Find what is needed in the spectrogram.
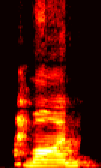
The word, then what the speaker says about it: Maughan: It's Maughan, really close.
